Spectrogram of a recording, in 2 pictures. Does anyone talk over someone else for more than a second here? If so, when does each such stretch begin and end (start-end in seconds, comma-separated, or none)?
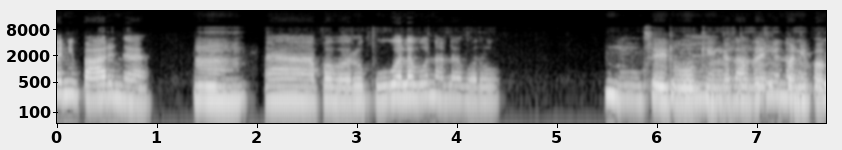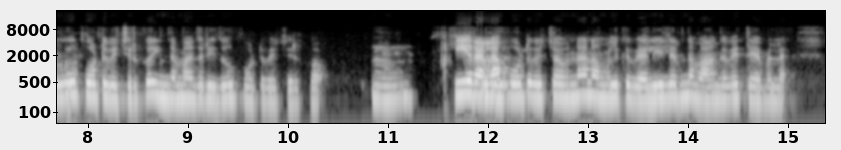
6.3-8.0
